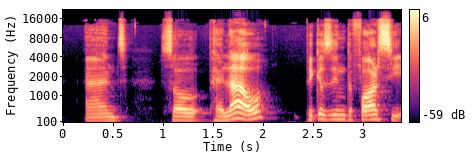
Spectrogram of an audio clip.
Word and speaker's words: pilau: Latin script, they write the waw is not pronounced, right? When we say pilau as in rice, it's a Persian word.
